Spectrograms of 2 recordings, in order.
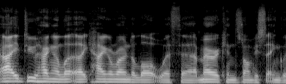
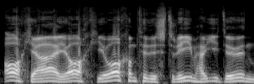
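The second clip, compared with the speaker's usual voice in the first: loud, higher broad Scottish greeting; 4 semitones higher, 5 dB louder, slower than usual. Shown as a demonstration. Streamer demonstrating his lost accent, broad Scottish. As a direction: exaggerate a hearty Scottish welcome. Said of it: "it doesn't sound like".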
